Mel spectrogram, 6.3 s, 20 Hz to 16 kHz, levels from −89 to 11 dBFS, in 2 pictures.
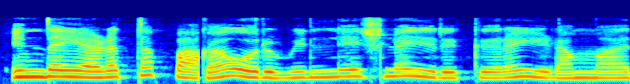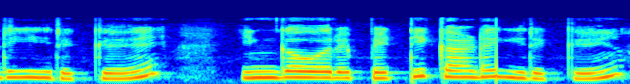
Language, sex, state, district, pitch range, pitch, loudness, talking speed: Tamil, female, Tamil Nadu, Nilgiris, 220-255 Hz, 235 Hz, -16 LUFS, 135 wpm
